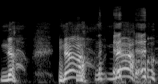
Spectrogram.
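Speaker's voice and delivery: very high-pitched, shrieking scream. Telling how a man woke to his Roomba spreading poop, retelling a scream. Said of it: "he's screaming like".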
